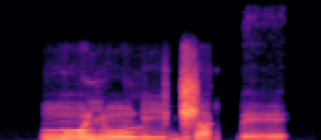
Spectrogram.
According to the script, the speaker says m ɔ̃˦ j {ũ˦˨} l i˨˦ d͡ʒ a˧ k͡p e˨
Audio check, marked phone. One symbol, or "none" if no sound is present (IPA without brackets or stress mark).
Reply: ũ˦˨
